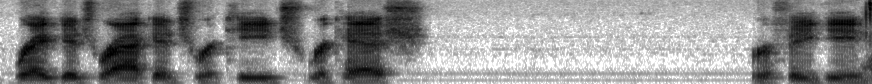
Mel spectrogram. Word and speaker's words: Rakić: is how do you pronounce racket's last name raikage rakit Rak Rakesh Rafiki how do how do you pronounce that alexand rockish Ro there you go there you have it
